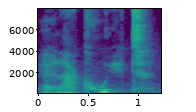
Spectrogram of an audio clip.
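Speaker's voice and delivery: low unvoiced slow aside; whisper. Real, not acted. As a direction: drop to a slow breathy whisper. Deadpan punchline.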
